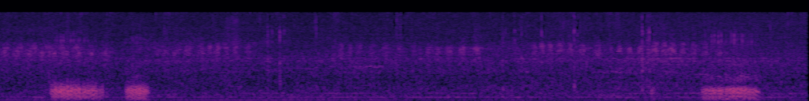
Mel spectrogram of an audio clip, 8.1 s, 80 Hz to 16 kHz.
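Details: Eleven-week-old Cardigan Welsh Corgi puppy in a backyard on a late May evening in 2015, growling at its mother over a snail: two short rough growls close together, then a longer one after a pause, over steady background hum.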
